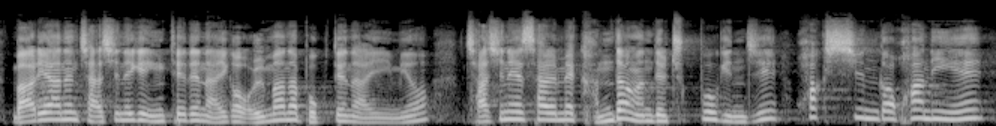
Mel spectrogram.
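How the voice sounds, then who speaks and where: A man in middle age preaches from the pulpit, his voice sitting high and ringing bright. He keeps pressing the congregation with earnest questions as he preaches. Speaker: pastor. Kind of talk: sermon. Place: church sanctuary.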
